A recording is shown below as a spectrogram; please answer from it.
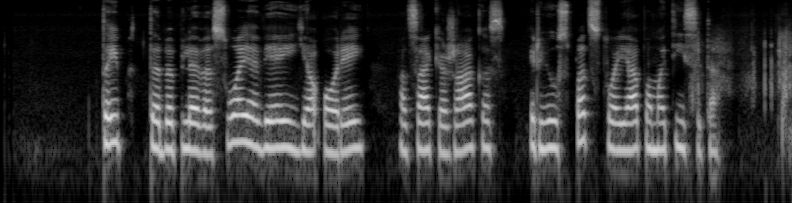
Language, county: Lithuanian, Utena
